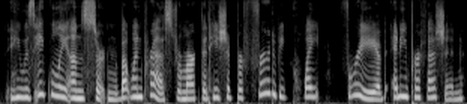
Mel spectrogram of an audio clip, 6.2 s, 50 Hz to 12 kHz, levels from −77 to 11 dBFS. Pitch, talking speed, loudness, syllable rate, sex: 275 Hz, 185 wpm, -15 LUFS, 5.4 syllables/s, female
